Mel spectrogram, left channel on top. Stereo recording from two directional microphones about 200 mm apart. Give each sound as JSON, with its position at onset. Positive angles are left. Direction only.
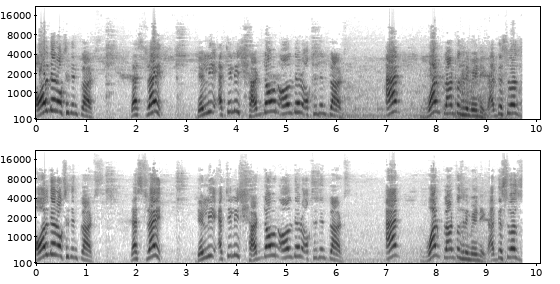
{"t": 0.0, "sound": "speech", "side_deg": -60}
{"t": 6.9, "sound": "a woman's voice", "side_deg": -65}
